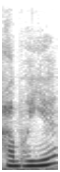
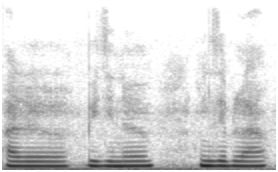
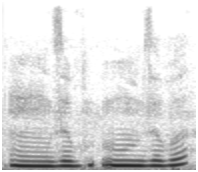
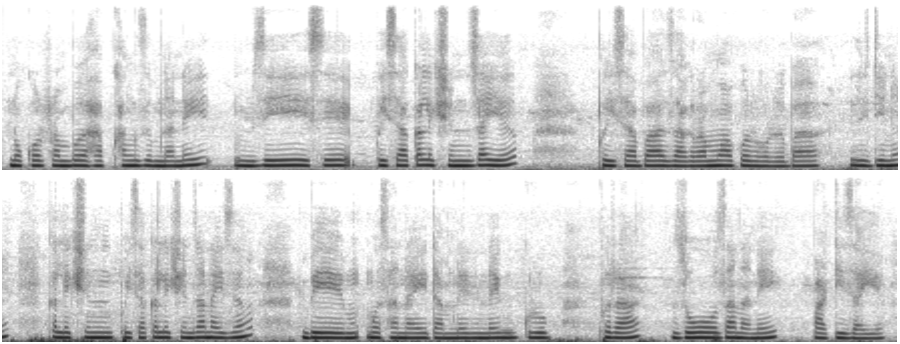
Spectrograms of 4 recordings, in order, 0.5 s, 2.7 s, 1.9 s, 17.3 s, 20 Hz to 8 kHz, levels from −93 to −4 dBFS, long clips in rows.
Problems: low volume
